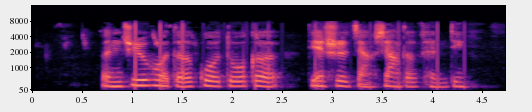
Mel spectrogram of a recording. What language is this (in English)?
Chinese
